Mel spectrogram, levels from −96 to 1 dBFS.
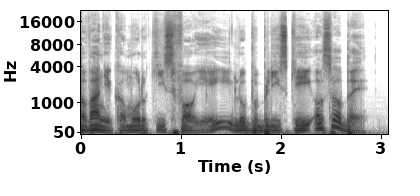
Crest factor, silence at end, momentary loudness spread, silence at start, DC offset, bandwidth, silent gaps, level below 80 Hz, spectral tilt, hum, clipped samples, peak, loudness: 18 dB; 0.25 s; 4 LU; 0 s; under 0.1%; over 20 kHz; none; -30 dBFS; -5 dB/octave; none; under 0.1%; -4 dBFS; -23 LUFS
